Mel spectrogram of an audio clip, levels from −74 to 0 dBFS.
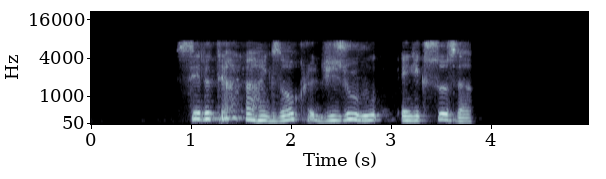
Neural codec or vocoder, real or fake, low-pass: codec, 24 kHz, 0.9 kbps, WavTokenizer, medium speech release version 1; fake; 7.2 kHz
